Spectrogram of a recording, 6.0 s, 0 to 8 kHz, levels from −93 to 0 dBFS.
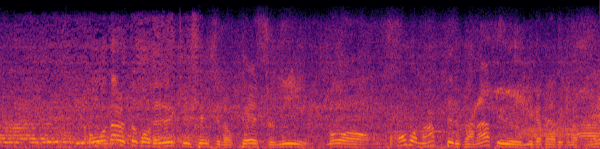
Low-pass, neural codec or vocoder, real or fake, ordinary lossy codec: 7.2 kHz; codec, 44.1 kHz, 7.8 kbps, Pupu-Codec; fake; Opus, 32 kbps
